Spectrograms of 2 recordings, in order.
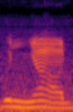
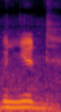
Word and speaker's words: Wynyard: I think that second Y is pronounced a bit differently. Not Wynyard, Wynyard. Generally pronounced.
